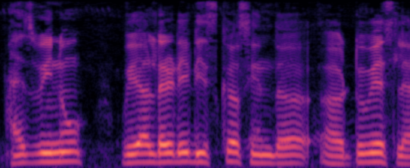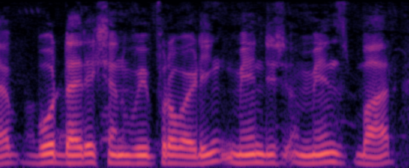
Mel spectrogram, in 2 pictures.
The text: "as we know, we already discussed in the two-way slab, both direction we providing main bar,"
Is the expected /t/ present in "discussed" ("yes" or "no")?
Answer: no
